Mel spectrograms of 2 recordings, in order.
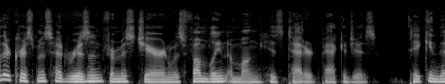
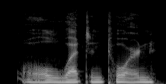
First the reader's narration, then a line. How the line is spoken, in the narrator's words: he murmured, and his voice sank again into sadness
